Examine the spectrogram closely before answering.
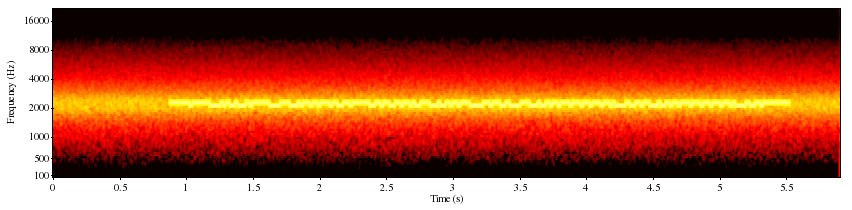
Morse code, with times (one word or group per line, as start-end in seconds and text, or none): none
